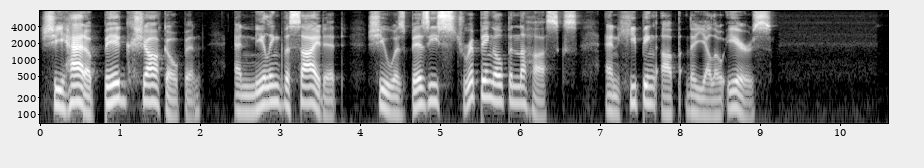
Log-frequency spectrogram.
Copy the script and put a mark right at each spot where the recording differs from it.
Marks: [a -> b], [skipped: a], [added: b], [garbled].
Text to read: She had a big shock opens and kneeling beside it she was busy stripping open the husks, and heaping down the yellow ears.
She had a big shock [opens -> open] and kneeling beside it she was busy stripping open the husks, and heaping [down -> up] the yellow ears.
